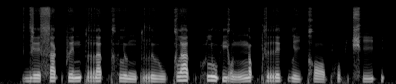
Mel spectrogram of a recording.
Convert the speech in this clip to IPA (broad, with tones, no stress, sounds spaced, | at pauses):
d eː˧ s a˦˥ k̚ f e˦˥ n p r a˦˥ t̚ kʰ l ɯ˨˩ ŋ p r ɯː˨˩ w k l a˥˩ t̚ pʰ l u˥˩ ʔ j o˩˦ n ŋ a˥˩ p̚ k r e˦˥ k̚ l iː˩˦ kʰ ɔː˨˩ pʰ o˦˥ k̚ t͡ɕʰ i˦˥ ʔ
